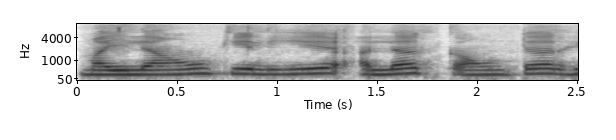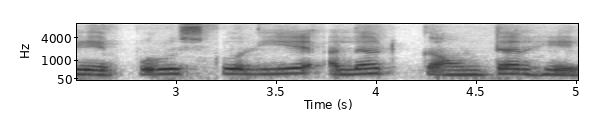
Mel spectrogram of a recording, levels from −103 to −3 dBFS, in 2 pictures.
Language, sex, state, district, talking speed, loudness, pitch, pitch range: Hindi, female, Chhattisgarh, Raigarh, 145 wpm, -28 LUFS, 225 Hz, 200-235 Hz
